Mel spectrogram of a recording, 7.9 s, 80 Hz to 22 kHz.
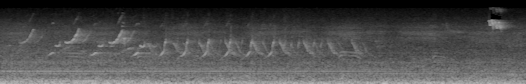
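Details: Agitated male American robin, father of three eggs in a nearby nest, just after chasing a blue jay through an American Holly tree, Alexandria, Virginia, July 10, 2019; rapid series of sharp, high, downslurred notes over a low steady rumble, then quiet.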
